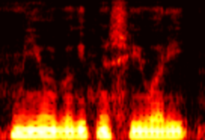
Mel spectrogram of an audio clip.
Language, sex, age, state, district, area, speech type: Manipuri, male, 18-30, Manipur, Churachandpur, rural, read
